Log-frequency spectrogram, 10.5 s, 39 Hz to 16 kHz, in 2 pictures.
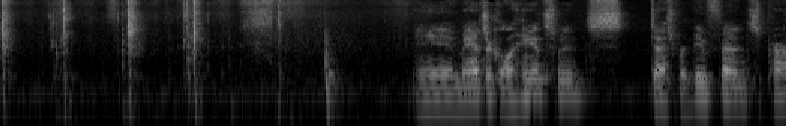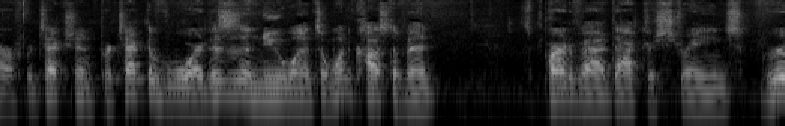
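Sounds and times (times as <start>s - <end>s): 
playing cards drawn from a deck during a card game: 0.0s - 2.2s
speech: 2.8s - 8.2s, 8.9s - 10.4s.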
